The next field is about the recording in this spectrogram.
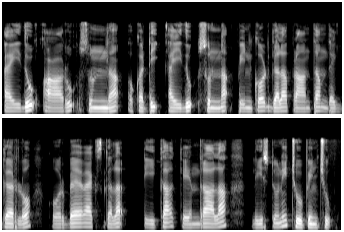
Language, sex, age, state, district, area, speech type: Telugu, male, 18-30, Telangana, Vikarabad, urban, read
